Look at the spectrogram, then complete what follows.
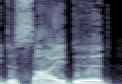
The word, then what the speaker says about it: decided: Then we have she decided to unpack the boxes. Decided, again, d, so we have id at the end.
